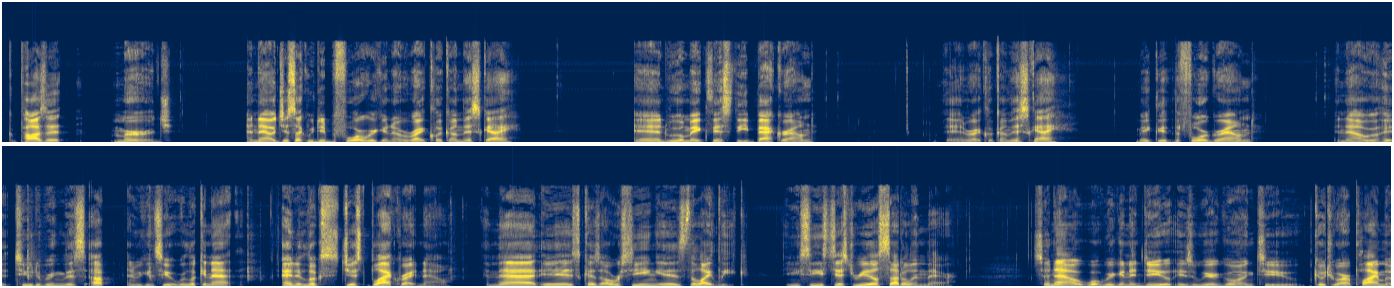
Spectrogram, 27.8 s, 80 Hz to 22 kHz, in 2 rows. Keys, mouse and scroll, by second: 1.7 click, 2.7 click, 4.2 right click, 8.3 click, 9.4 right click, 11.8 click, 14.2 2, 16.4 typing, 18.3 space, 21.0 space.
